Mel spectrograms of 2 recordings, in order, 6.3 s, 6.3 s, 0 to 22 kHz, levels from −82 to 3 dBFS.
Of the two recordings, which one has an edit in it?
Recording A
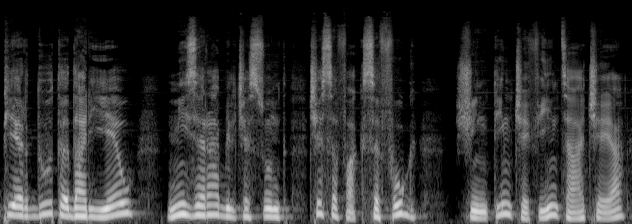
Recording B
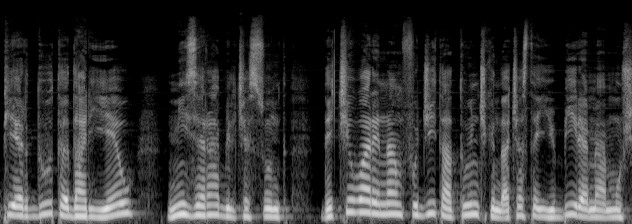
A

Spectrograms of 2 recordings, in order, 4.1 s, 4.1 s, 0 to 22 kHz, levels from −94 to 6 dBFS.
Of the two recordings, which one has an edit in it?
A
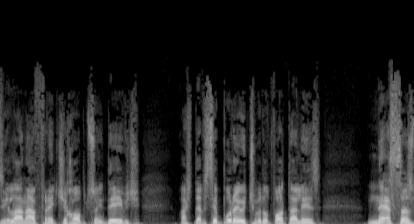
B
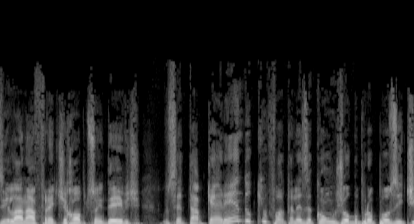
B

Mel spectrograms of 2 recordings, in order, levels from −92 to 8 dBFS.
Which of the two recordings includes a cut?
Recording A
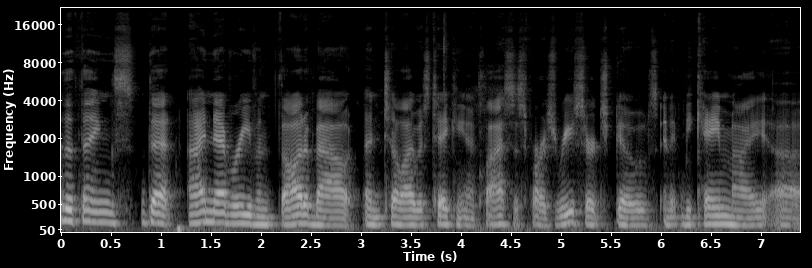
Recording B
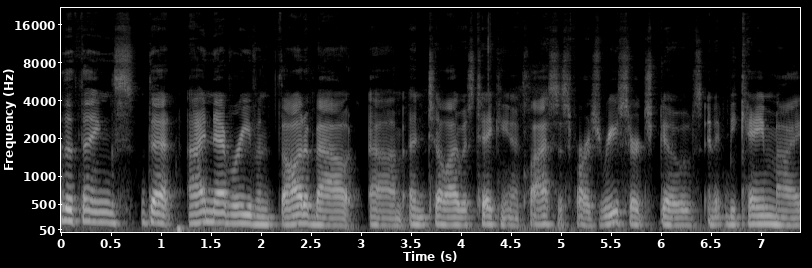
A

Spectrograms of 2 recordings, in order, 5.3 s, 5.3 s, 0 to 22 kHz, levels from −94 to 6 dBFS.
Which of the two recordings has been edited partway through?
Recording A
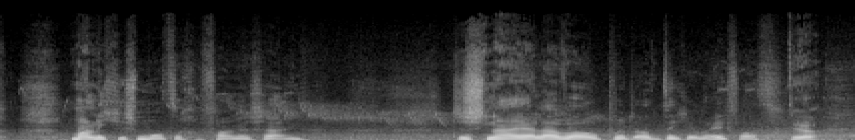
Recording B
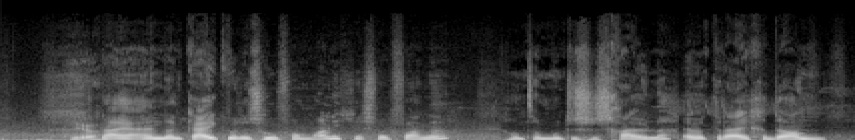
B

